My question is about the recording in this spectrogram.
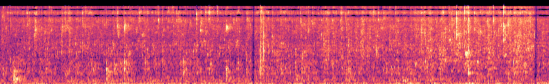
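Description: Water pouring from a floor-mounted tub filler into a freestanding bathtub, a steady splashing as the bath fills.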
